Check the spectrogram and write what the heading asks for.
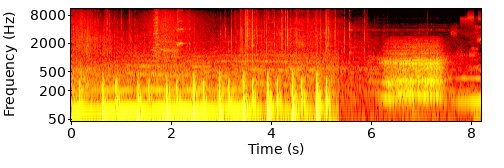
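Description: Horror-style intro soundtrack: a low drone under regular heavy heartbeat-like thumps, about two to three a second, that stop about five seconds in, followed by a short swell of hissing noise near the end.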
